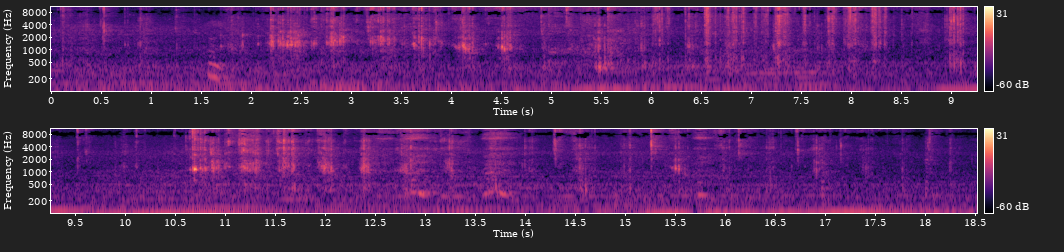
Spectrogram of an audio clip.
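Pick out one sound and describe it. A young woman chews crunchy food close to a microphone.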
